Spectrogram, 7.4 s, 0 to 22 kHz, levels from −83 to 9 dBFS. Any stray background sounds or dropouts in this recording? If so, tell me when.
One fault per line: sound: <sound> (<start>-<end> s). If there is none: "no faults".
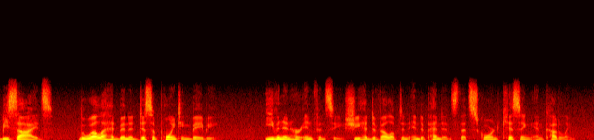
no faults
